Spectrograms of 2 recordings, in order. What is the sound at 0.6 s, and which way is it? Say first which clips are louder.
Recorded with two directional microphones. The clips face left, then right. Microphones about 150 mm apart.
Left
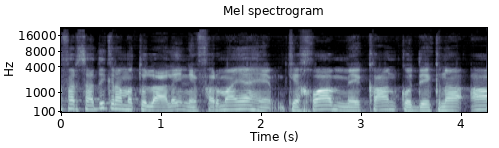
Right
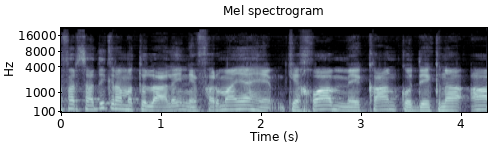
Speech: left 3 dB; 25° left (ahead or behind).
